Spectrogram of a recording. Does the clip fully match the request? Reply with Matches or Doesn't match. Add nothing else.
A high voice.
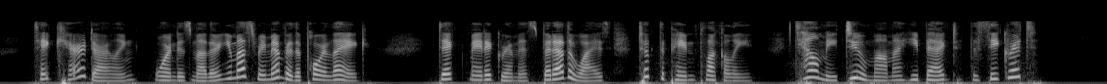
Matches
